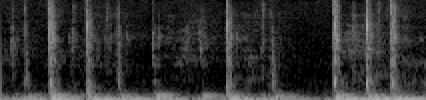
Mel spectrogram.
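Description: Scattered light clicks and taps of a stylus on a pen tablet as a word is handwritten, over a steady low hum.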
